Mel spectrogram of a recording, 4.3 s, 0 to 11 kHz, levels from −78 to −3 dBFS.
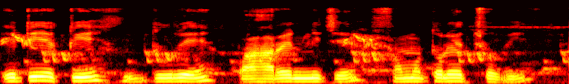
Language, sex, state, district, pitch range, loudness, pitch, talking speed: Bengali, male, West Bengal, Cooch Behar, 120-140 Hz, -16 LUFS, 130 Hz, 100 wpm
